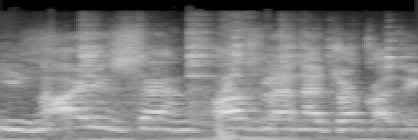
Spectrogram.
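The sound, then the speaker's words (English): Dishes and cutlery clink and clatter in quick, uneven bursts, with a voice talking over the clanging throughout. “Just because I have dishes clanging around in the background.”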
